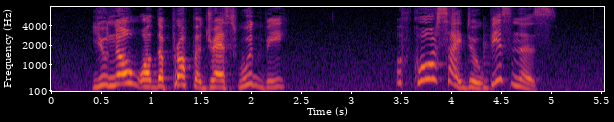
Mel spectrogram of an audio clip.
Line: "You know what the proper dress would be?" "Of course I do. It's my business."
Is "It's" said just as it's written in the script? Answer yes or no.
no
